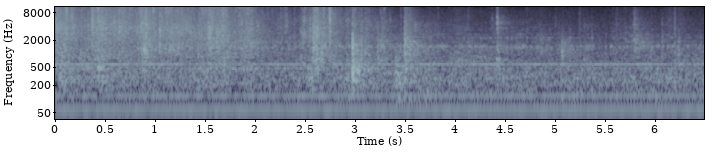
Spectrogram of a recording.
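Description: Plastic shrink-wrap being pulled off a set of booklets and crumpled by hand: an uneven crinkling crackle that dies down after about three and a half seconds.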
